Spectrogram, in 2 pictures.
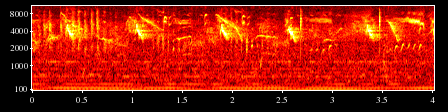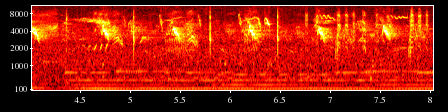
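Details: A European Starling, singing to impress mates during the breeding season, repeats buzzy, scratchy chattering phrases about every second, backed by a low steady hum.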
